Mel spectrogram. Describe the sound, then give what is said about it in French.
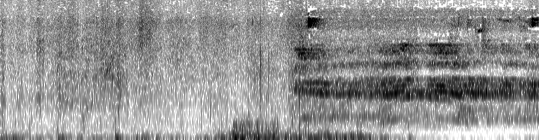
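At night, a drawn-out, moaning call of a stag deer belling in the distance rises after a few seconds of low wind and rustling, then holds as a sustained, faintly wavering bellow to the end. “Allez, on avance à la recherche du cerf qui brame au loin.”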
